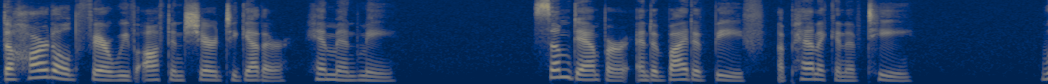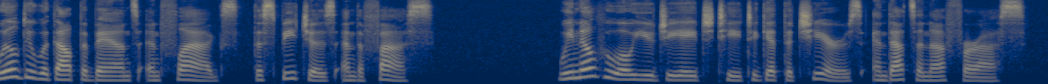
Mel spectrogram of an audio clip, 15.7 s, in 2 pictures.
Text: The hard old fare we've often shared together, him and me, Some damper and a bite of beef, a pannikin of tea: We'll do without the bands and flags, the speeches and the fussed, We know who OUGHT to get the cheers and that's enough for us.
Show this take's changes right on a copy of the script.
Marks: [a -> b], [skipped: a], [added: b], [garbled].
The hard old fare we've often shared together, him and me, Some damper and a bite of beef, a pannikin of tea: We'll do without the bands and flags, the speeches and the [fussed, -> fuss] We know who OUGHT to get the cheers and that's enough for us.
